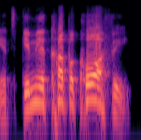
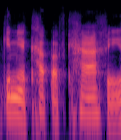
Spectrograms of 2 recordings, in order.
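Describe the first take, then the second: First: Long Island accent, coffee as cawfee, higher and louder; proud Long Island accent on coffee, stretched aw. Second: The not-Long-Island coffee, flat a in kaffee. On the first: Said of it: "I am from Long Island". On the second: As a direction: give me a cup of coffee with coffee as kaffee, flat a vowel. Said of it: "I will say coffee, not coffee". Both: Shown as a demonstration.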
